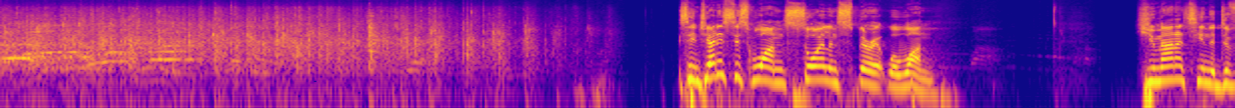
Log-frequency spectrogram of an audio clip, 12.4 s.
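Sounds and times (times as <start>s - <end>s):
audience applause: 0.0s - 6.2s
speech: 6.8s - 9.4s, 11.5s - 12.3s.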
